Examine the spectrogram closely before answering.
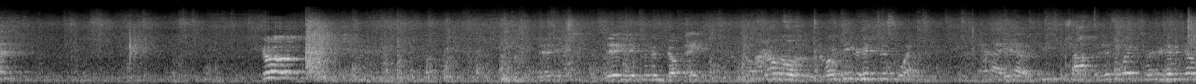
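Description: Wrestlers' bodies thump and scuff on a mat.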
